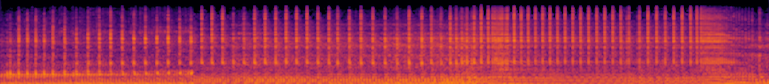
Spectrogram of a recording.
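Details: Motorynka two-stroke moped started after years of storage, no carburettor cleaning: crisp buzz rising and falling cleanly with throttle, no stumbling; runs normally.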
